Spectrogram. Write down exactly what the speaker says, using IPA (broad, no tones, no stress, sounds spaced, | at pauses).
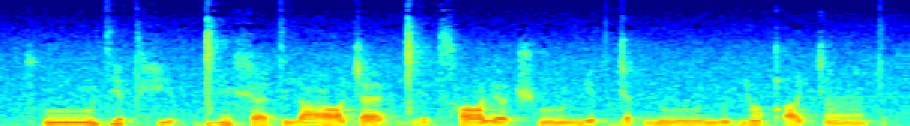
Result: t͡sʼ ũː tʲ æ t x i t ɡ͡ǀ ẽ x æ t i ʕ ɒ c æ ɡ͡ǀ e t͡sʰ ɒ lʲ ɒ t͡ʃʰ ũː ɲ e t ɟ æ t n ũː ɲ u ɟ õ qʼ e c æ̃ t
